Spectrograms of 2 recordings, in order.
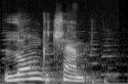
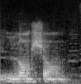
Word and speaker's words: Longchamp: Brand number one, Longchamp. – Well, that should be Longchamp.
